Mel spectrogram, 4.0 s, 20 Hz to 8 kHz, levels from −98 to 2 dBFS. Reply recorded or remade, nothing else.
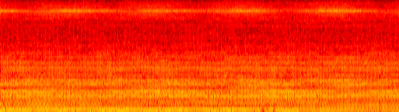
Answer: remade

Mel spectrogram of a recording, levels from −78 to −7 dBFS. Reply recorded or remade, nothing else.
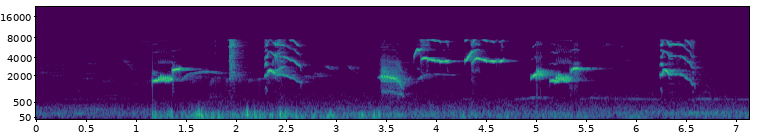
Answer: recorded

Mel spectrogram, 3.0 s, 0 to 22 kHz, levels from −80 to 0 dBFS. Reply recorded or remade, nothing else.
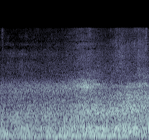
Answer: recorded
